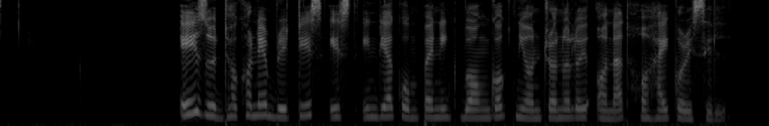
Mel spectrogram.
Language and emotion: Assamese, neutral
